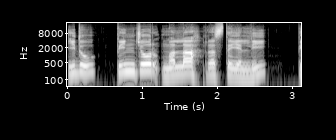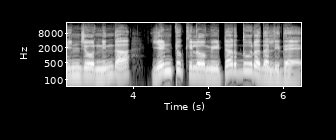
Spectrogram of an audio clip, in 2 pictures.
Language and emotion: Kannada, neutral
